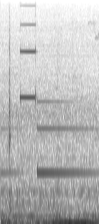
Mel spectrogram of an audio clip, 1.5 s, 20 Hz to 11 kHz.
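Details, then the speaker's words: 2020 Chrysler 200 with newly installed rear parking sensors: a short, clean high beep over a quiet idle as reverse goes in, meaning the sensors are ready and working. "you can hear it It beeped yeah that means everything is ready"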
